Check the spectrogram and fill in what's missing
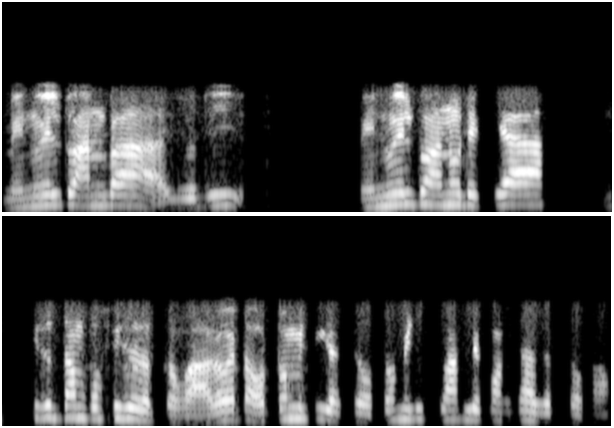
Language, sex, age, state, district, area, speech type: Assamese, male, 18-30, Assam, Udalguri, rural, conversation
